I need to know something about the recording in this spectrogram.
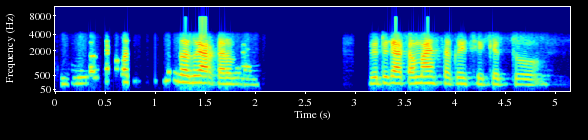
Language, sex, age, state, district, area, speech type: Maithili, female, 18-30, Bihar, Madhepura, rural, conversation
